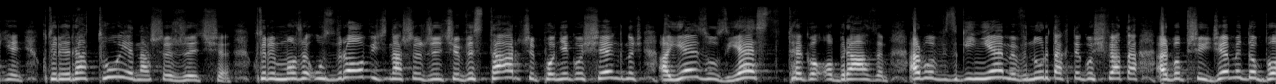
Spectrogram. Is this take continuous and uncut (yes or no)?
yes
